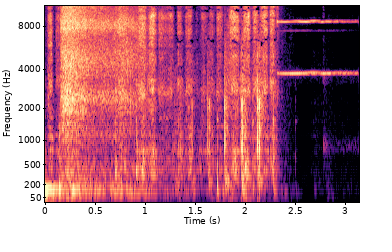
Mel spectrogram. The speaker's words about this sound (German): Das schreibe ich mir mal direkt auf.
